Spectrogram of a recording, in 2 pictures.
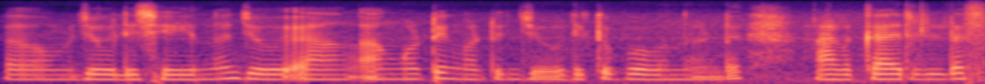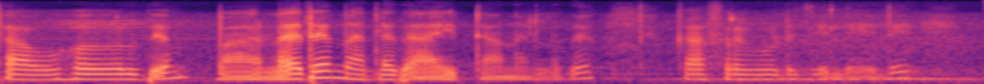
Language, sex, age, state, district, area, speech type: Malayalam, female, 30-45, Kerala, Kasaragod, rural, spontaneous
